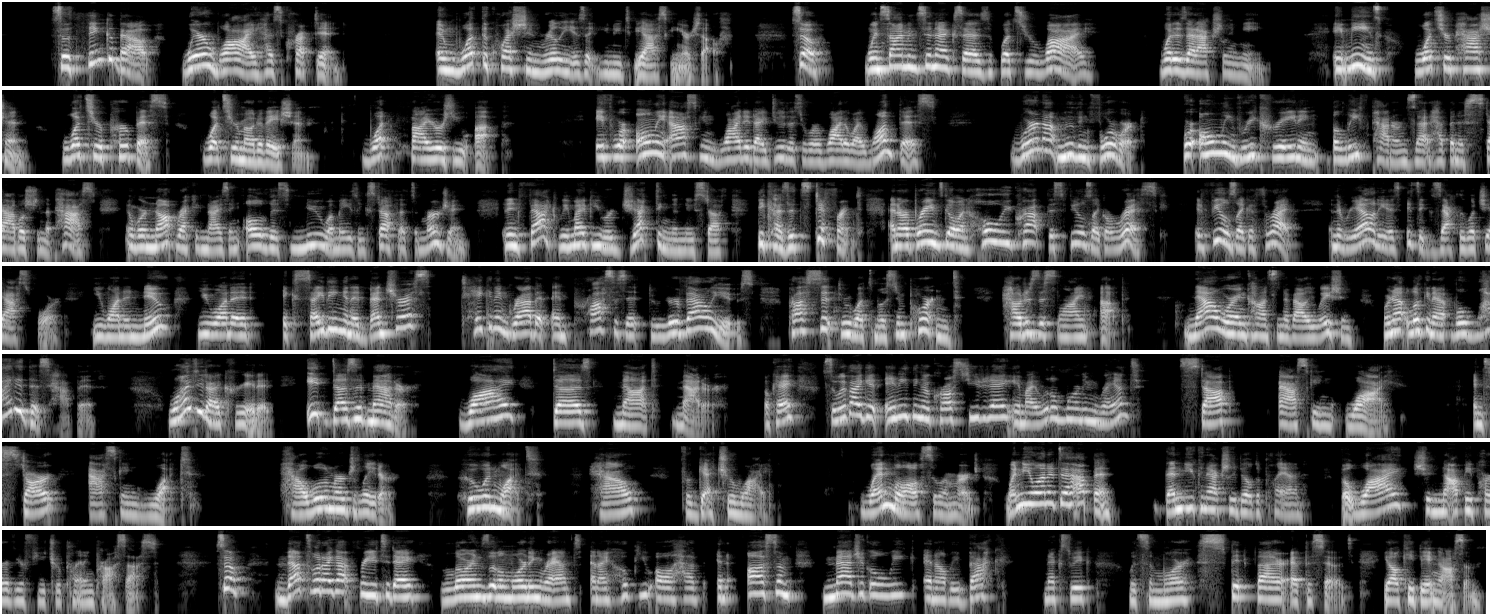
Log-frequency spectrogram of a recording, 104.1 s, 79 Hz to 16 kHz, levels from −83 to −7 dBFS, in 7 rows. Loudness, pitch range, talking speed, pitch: -21 LUFS, 190-260 Hz, 165 wpm, 215 Hz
